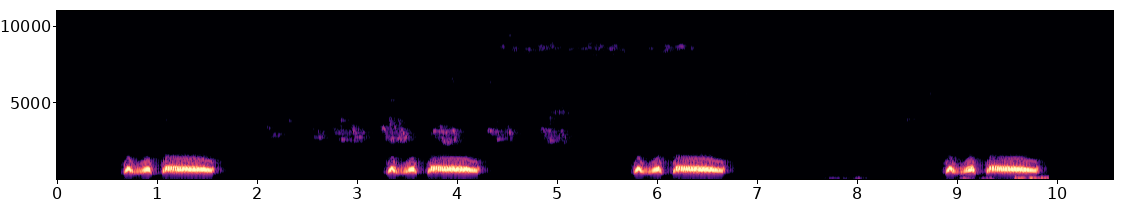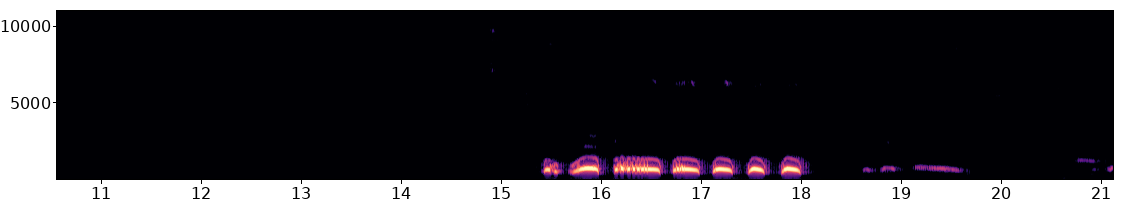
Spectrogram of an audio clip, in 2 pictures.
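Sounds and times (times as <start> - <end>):
dove cooing: 0.6 - 1.7, 2.9 - 4.6, 5.8 - 6.8, 8.9 - 9.9, 15.4 - 19.8, 20.8 - 21.1.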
